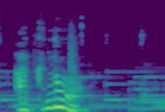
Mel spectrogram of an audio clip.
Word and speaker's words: окно: The stress is on the final syllable. What about the first one? This one again. There is no stress, so we must say it as А.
